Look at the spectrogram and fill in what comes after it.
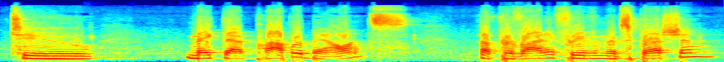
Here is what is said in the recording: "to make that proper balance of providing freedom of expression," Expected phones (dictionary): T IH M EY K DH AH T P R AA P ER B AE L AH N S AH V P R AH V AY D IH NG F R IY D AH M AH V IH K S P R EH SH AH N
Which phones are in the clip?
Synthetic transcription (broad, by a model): T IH M EY K DH AH T P R AA P ER B AE L AH N S AH V P R AH V AY D IH NG F R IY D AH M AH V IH K S P R EH SH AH N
